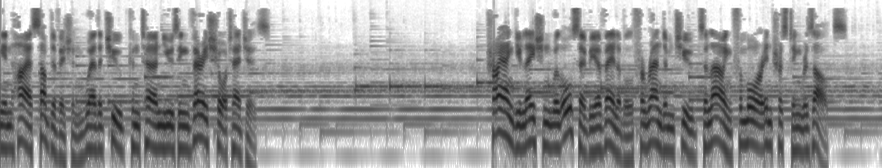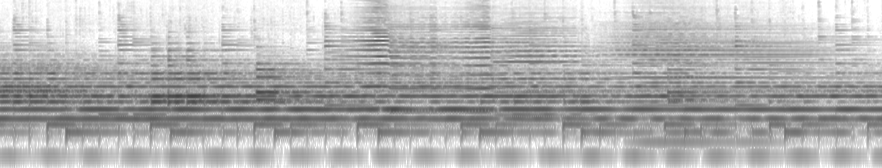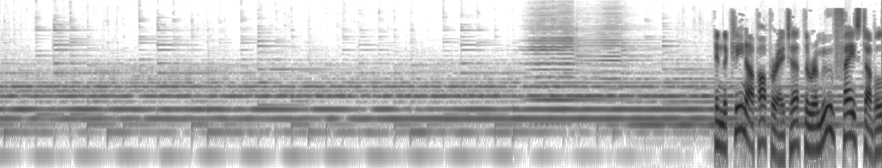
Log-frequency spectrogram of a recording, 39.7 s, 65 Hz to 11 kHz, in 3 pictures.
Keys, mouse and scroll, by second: 32.2 ctrl+z, 32.8 shift+q.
